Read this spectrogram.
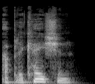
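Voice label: "application", British English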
